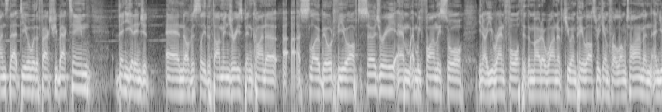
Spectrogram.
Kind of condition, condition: setting, busy venue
